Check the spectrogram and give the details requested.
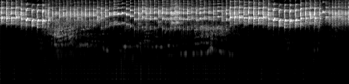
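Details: Lovebird giving a long ngekek chatter, a rapid, steady stream of high buzzy pulses about eight per second that runs unbroken through the whole stretch, indoors, with faint low knocking underneath.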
